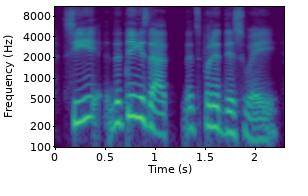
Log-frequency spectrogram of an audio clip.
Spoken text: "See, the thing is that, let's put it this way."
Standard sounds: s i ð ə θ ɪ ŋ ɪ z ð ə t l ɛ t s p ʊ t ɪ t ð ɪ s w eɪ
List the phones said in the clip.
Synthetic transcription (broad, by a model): s i ð ə θ ɪ ŋ ɪ z ð ə t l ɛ t s p ʊ t ɪ t ð ɪ s w eɪ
